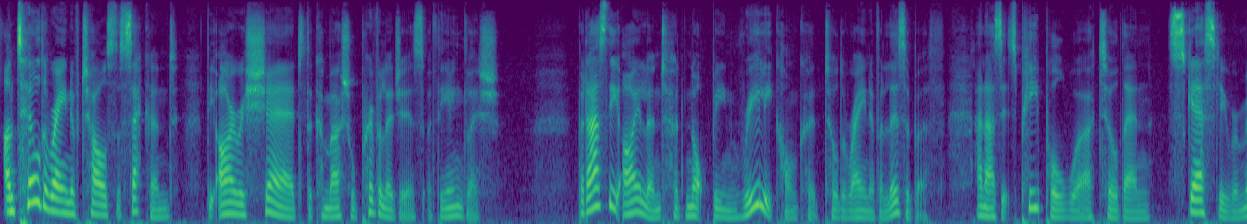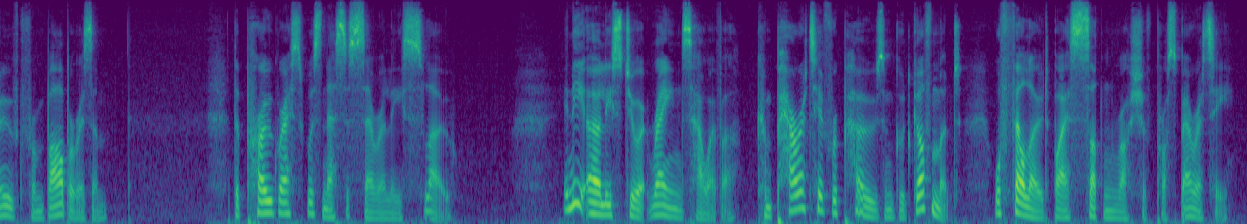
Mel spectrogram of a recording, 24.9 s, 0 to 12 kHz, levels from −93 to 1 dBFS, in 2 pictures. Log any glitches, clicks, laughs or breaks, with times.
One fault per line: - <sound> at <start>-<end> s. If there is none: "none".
none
